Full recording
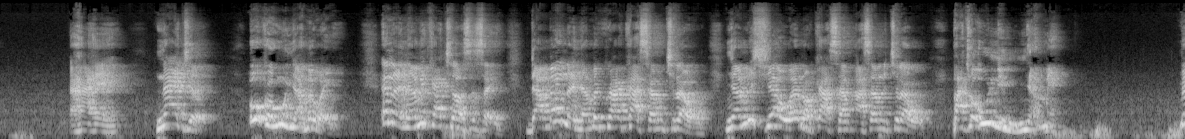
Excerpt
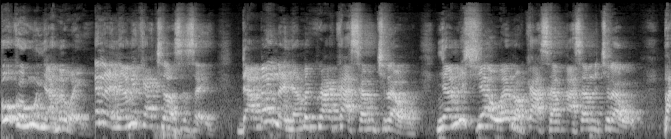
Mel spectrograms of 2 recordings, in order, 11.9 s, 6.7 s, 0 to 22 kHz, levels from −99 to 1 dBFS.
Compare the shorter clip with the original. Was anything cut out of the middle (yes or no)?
yes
